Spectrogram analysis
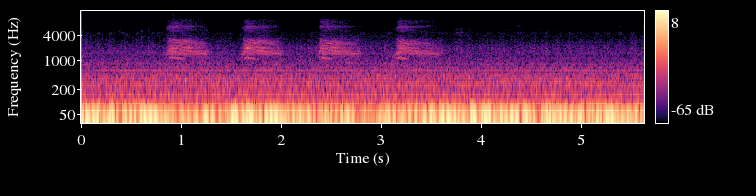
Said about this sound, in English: I hear crows. There you are. Birds. You may need to turn it up a little bit more. But you can hear it now. And aside from the birds, you don't hear much else.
